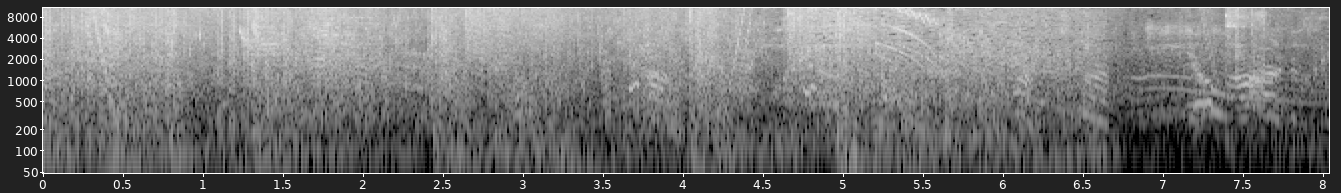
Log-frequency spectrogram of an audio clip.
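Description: Explosions and impacts crash loudly.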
